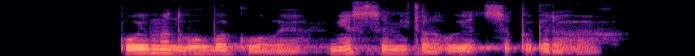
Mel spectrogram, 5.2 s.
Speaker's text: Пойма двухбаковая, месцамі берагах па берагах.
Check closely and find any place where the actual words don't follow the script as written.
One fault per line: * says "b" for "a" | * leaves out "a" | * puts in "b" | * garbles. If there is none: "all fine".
* says "чаргуецца" for "берагах"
